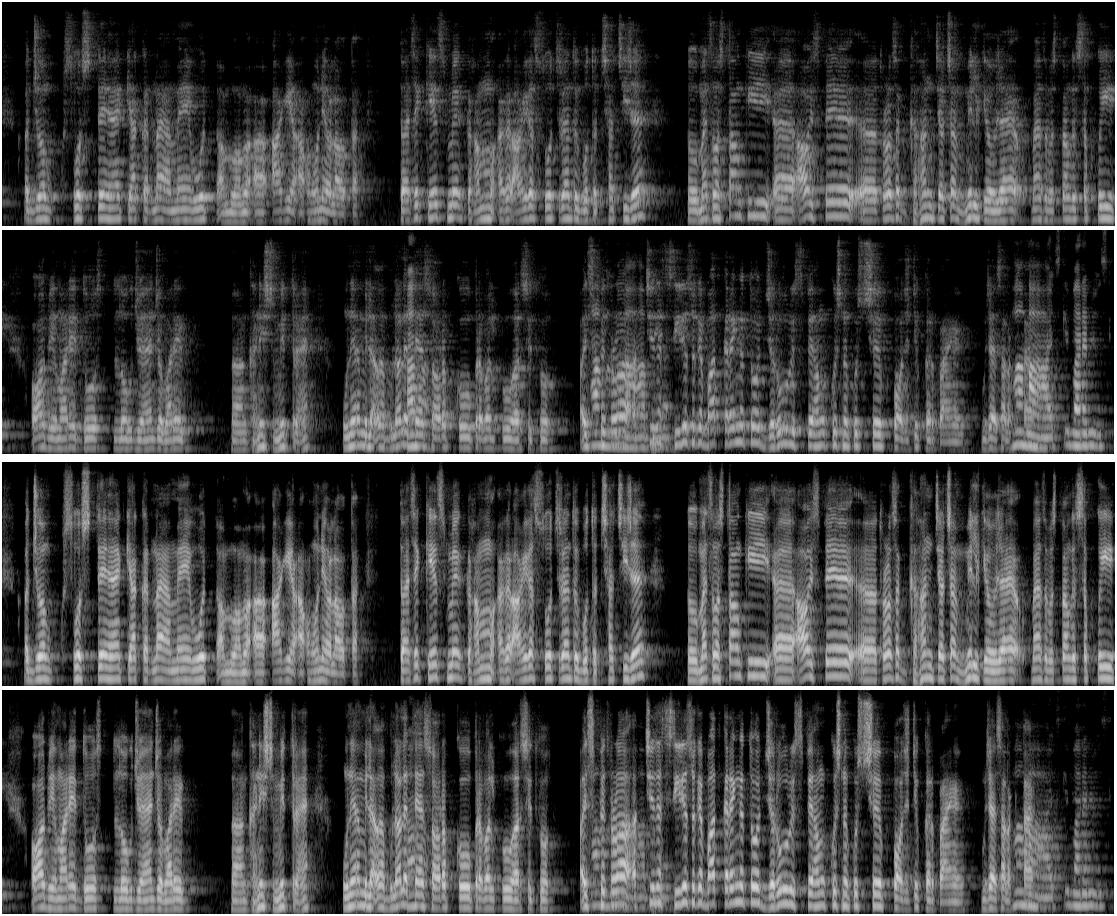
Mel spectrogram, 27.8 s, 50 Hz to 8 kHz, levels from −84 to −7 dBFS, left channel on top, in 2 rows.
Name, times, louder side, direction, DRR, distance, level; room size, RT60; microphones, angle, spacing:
voice 1, 0.0-4.5 5.0-8.1 8.6-16.2 16.8-17.9 18.2-20.8 21.1-26.8, right 6 dB, 55° right, 15 dB, 0.3 m, -30 dB
voice 2, 21.3-22.3 26.5-27.8, left 4 dB, 35° left, 9 dB, 0.6 m, -35 dB
13.5 x 12.0 x 2.3 m, 0.81 s
head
